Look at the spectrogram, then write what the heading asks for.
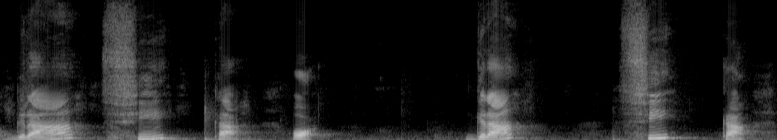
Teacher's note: a proparoxítona é a terceira sílaba de trás para a frente mais forte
